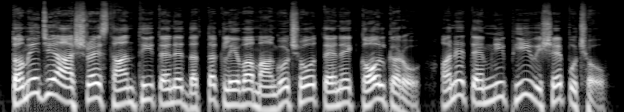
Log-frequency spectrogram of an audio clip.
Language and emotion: Gujarati, neutral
